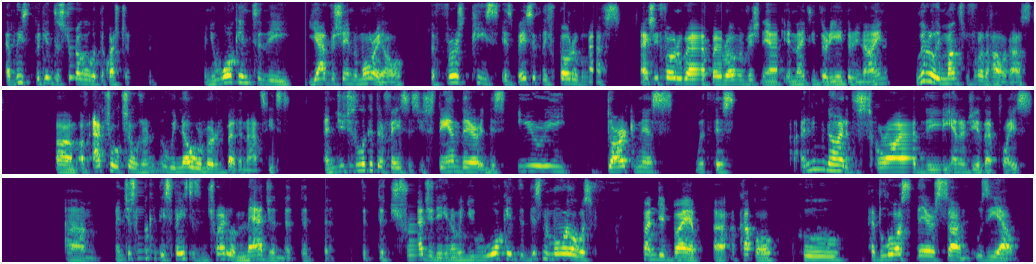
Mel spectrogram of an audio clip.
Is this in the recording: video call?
yes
